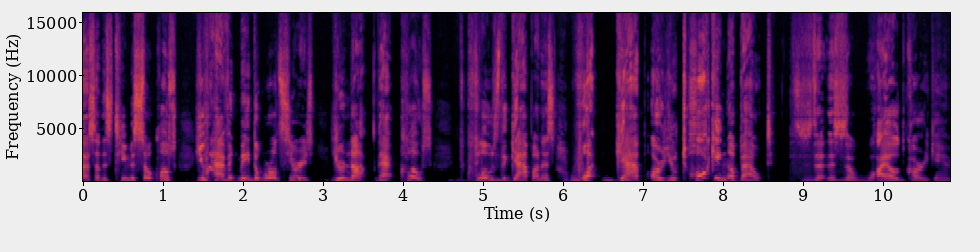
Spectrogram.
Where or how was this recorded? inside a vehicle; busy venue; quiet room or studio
quiet room or studio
